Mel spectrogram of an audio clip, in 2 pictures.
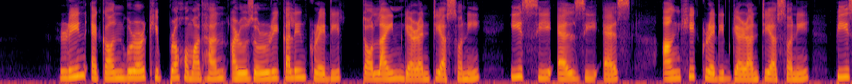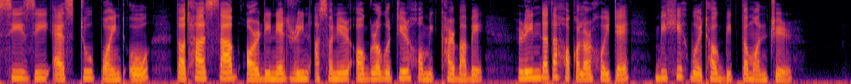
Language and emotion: Assamese, neutral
